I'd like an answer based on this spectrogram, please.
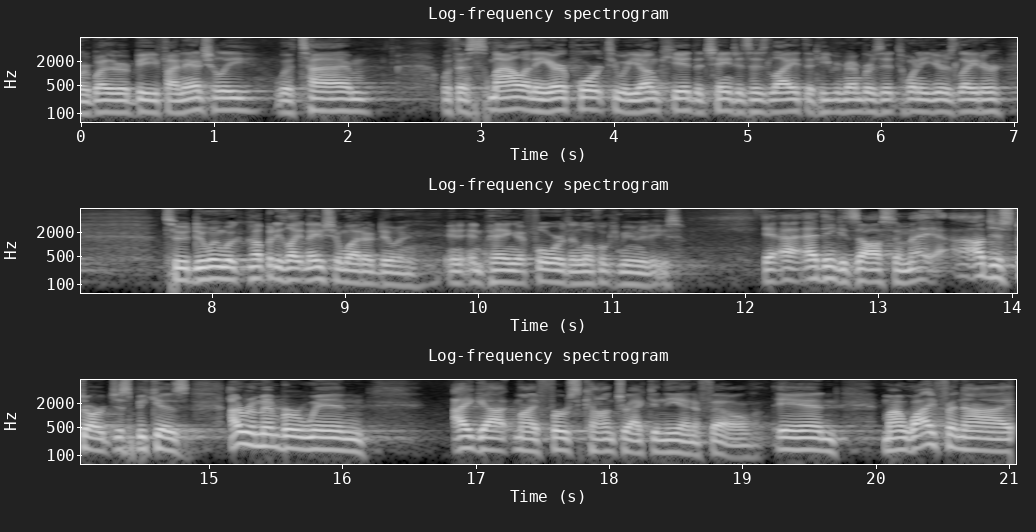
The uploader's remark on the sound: Recorded at the NFL Walter Payton Man of the Year Reception during Super Bowl LII in Minneapolis.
